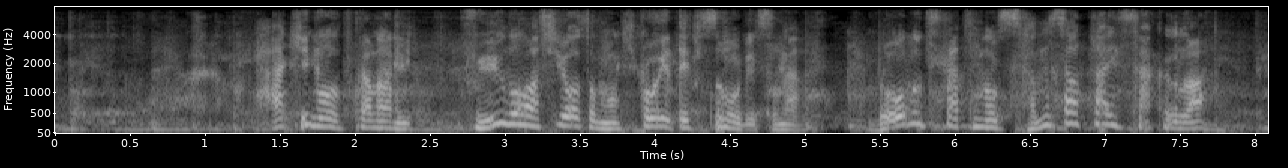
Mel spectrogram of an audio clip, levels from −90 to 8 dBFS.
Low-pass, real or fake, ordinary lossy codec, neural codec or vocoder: 7.2 kHz; fake; none; codec, 24 kHz, 1.5 kbps, HILCodec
